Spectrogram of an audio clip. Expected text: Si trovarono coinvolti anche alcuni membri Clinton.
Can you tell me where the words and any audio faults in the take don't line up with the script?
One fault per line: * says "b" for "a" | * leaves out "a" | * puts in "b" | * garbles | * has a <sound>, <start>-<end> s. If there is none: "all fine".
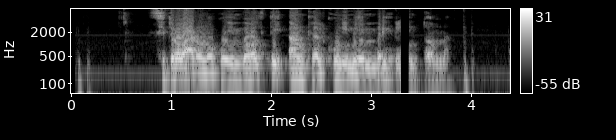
* has a dropout, 3.3-3.4 s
